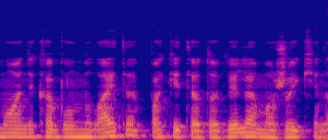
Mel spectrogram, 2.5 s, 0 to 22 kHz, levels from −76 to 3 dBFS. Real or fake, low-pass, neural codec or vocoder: real; 14.4 kHz; none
